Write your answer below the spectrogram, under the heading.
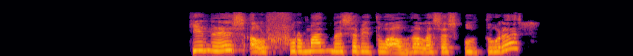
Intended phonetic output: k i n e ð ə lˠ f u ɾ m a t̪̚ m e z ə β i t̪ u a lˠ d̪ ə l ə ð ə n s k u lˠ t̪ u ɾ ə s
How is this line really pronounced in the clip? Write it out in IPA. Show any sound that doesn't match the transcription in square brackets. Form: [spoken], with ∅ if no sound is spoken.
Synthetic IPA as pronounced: k i n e [z] ə lˠ f u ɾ m a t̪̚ m e z ə β i t̪ u a lˠ d̪ ə l ə [z] ə [∅] s k u lˠ t̪ u ɾ ə s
